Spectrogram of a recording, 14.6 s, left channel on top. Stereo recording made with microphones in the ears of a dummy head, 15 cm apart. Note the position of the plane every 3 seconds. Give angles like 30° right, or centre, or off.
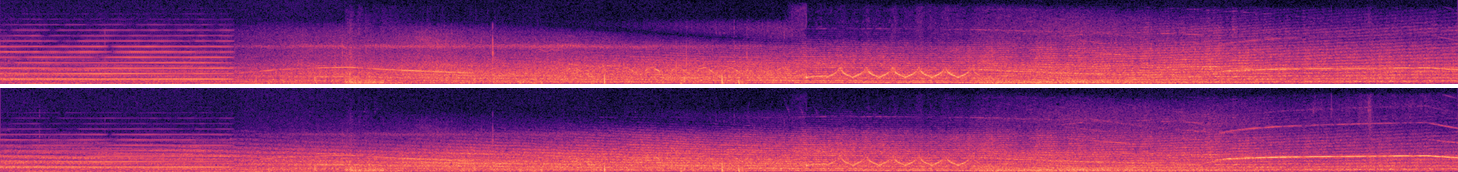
60° right, 50° right, 20° right, 20° left, 50° left.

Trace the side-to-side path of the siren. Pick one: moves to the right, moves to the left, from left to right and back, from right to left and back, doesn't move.
moves to the right.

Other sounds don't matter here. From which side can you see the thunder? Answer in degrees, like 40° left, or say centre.
60° left.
